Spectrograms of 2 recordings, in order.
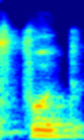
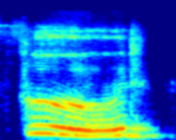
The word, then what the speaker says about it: food: For example, when you speak of food, cibo, it's not food or mood, but it's food and mood. Very long.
